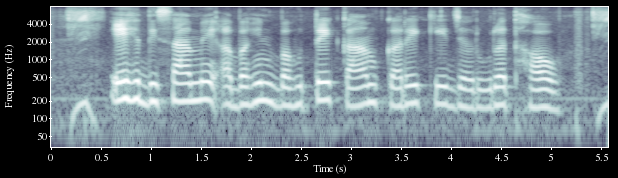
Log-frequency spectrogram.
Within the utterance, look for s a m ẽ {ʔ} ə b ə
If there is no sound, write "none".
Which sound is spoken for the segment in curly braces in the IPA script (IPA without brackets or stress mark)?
ʔ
